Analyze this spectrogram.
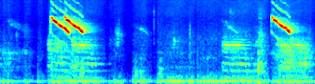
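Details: Female oriental white-eye, Dakun Bali type, calling noisily to excite a male: two quick high, falling notes, then a pause and one more, over a constant low hum and background noise.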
